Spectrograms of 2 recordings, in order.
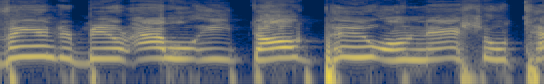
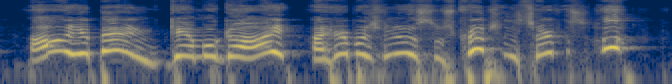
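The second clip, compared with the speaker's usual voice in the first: put-on cartoon dog voice, higher; 6 semitones higher than usual. Doing a cartoon voice after being asked about one: Goofy voice.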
